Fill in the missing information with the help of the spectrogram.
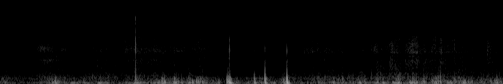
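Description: Long polished nail tips tap the air bubbles of a flat blue plastic bubble wrap envelope lying on a surface. A steady run of soft, dull, low taps is broken by a short cluster of sharper, brighter clicks near the middle. Each tap dies away almost instantly.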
